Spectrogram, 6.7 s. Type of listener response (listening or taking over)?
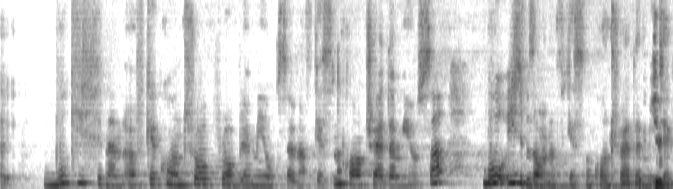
taking over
